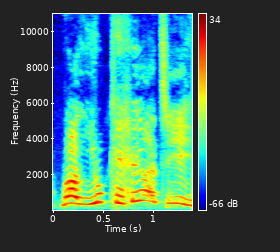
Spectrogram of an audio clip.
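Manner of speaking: mock worked-up insistence; agitated, not calm. Shown as a demonstration. Teacher showing how not to give good advice, agitated. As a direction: push it out as if worked up. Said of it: "이게 아니라 정말 그 좋은 말도 차분하게".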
